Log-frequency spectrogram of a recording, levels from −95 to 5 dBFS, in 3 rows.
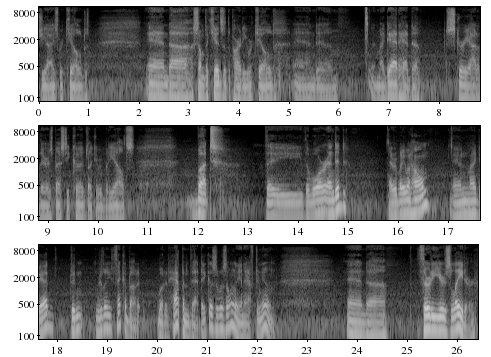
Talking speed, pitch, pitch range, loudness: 145 wpm, 100 Hz, 90-120 Hz, -31 LUFS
